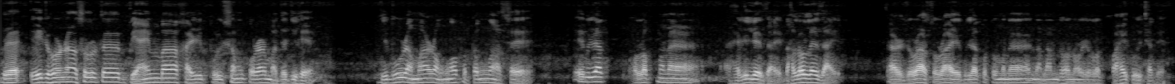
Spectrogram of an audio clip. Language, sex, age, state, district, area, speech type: Assamese, male, 60+, Assam, Golaghat, urban, spontaneous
